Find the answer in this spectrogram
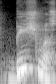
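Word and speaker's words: Bhishma: Like these aren't the people Bishma stays with me. Bishma Bishma's Bishma will two syllables you can remember throughout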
